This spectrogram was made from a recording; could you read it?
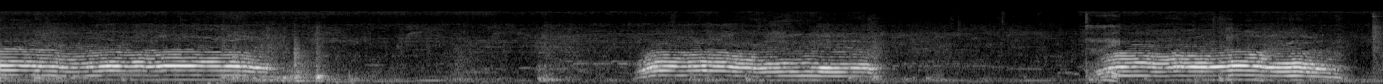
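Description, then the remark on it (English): A caged tiger under an old tent at a fair yowls three times, each call a loud, drawn-out, wavering cry lasting a few seconds, with short quiet pauses between them and no talking. “Have you ever heard a tiger yowl?”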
